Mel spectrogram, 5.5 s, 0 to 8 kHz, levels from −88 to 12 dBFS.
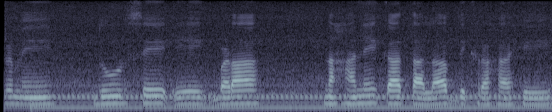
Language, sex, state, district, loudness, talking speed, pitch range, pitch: Hindi, male, Chhattisgarh, Bastar, -27 LUFS, 140 wpm, 130-150 Hz, 140 Hz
